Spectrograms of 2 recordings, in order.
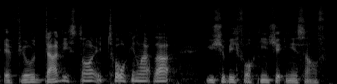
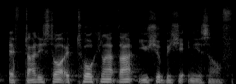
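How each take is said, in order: First: Raised emphatic restatement then softer; emphatic repeat. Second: Said in the usual way. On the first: Real, not acted.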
